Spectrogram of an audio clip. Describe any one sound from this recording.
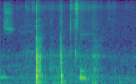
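Headphones knock and rattle in a boy's hands.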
